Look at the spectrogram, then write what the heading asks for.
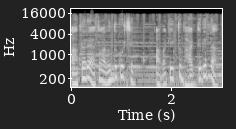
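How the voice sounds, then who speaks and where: A woman's voice: fairly low pitch, sing-song, fast, over music. A woman playing a kind, dutiful young prince who speaks politely and earnestly in a fairytale cartoon. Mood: glad, respectful.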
